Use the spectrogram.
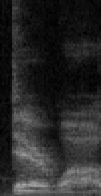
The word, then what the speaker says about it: Deroir: A YouTube streamer, Derwa or something like. I don't know how exactly how to say his name, but DEROIR. I just Derwa like Noir.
